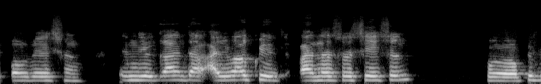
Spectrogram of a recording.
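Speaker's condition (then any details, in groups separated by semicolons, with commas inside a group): Cerebral palsy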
